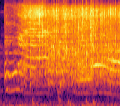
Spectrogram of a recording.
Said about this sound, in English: If you make me laugh, everybody's gonna clap for you. Where is the clapping button?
